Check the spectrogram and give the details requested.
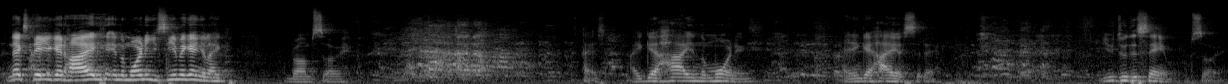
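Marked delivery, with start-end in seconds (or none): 2.9-9.4 much lower, softer, laughing through it; apologizing to the coworker, chuckling; sheepish apology. Acted. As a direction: mumble an embarrassed sorry. Sheepish apology to coworker next day.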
